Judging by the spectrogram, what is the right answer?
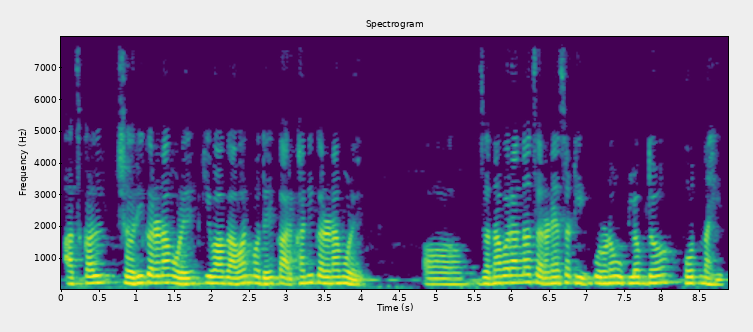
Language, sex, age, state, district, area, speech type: Marathi, female, 45-60, Maharashtra, Pune, urban, spontaneous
